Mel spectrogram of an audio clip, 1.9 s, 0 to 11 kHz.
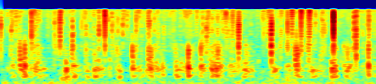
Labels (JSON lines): {"label": "biophony, sea urchins (Echinidae)", "recorder": "SoundTrap 600 or HydroMoth"}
